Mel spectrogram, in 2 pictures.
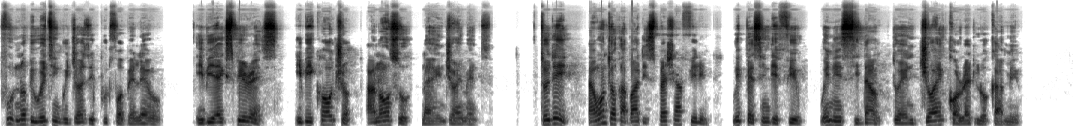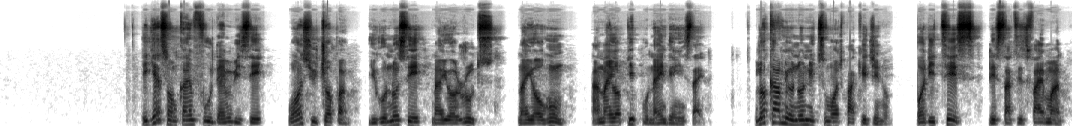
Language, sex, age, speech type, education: Nigerian Pidgin, male, 30-45, spontaneous, tertiary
